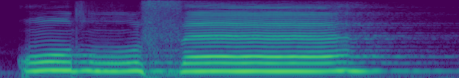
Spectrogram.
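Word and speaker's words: عُرْفًا: Wal mursalati ur, huruf ra sukun dibunyikan secara tafkhim karena harokat sebelumnya dhammah. Cara bacanya ditebalkan ro-nya. Urfa, saat berhenti di fa hukumnya adalah mad iwad karena ada baris tanwin fathah yang diwaqafkan. Cara bacanya baris 2-nya ini jadi 1, jadi fathah dan panjangkan 2 harokat. Urfa.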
